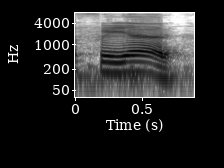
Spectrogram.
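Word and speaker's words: fair: ए आई के बाद आर है तो इसे क्या पढ़ेंगे? फेयर।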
